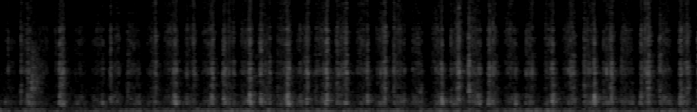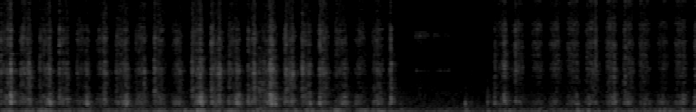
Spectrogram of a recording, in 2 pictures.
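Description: A wooden stylus scratches repeatedly over the monkey area of a black-coated scratch-art page, a flat sheet in a spiral-bound book. It makes rapid, fairly uneven back-and-forth rasping strokes with a bright, papery scrape. After a brief pause near the eight-second mark, the scratching resumes.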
